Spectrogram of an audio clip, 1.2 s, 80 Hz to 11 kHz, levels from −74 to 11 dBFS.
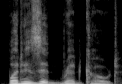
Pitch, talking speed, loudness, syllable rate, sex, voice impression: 135 Hz, 195 wpm, -16 LUFS, 4.8 syllables/s, male, masculine, adult-like, cool, sincere, slightly friendly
